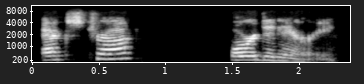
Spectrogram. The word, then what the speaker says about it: extraordinary: here it's extra and you'll notice that the TR R kind of turns into and a r sound so extraordinary extraordinary so extra ordinary extraordinary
